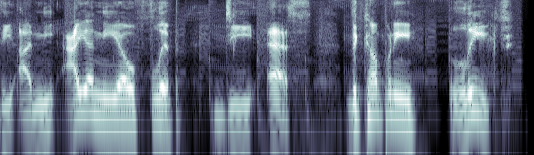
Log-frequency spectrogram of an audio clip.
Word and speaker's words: AYANEO: Aya Neo, A-Y-A-N-E-O.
